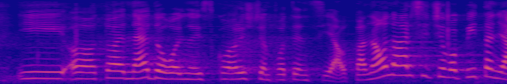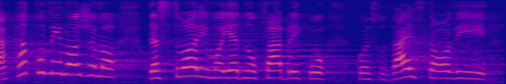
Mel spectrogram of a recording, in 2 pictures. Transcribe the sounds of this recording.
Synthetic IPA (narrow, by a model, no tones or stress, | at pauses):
it̪o̞ːje̞ned̪o̞ʋo̞ʎno̞isko̞ɾiʃt͡ɕenpo̞t̪e̞nt̪sia̰lˠpanao̞noaɾsit͡ɕe̞ʋo̞piːt̪aɲe̞akako̞miːmo̞ʒe̞mo̞d̪̥ast̪ʋo̞ɾimo̞jed̪nufabɾiku | ko̞jusuzajist̪aoːʋi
